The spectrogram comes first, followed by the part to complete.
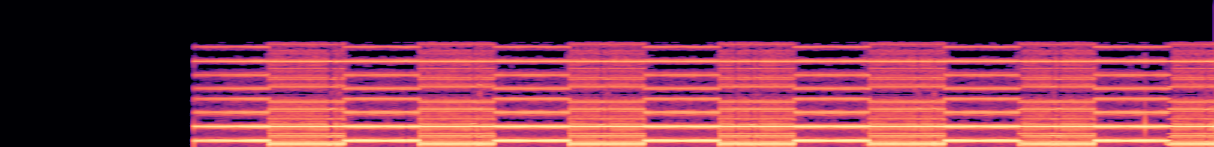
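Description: Canadian Alert Ready attention signal: a loud electronic alarm of several pitches at once, switching back and forth between two tone sets about twice a second. It starts about a second in.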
